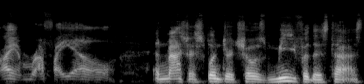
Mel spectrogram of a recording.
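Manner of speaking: put-on militant voice. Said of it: "He sounds so much more militant".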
